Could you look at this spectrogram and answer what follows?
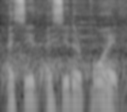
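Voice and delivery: normal talking voice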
